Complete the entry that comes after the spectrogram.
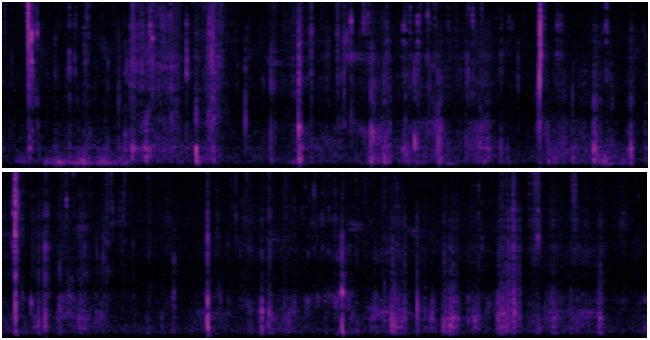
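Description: A person biting and chewing dry edible clay and chalk close to a clip-on microphone: irregular sharp crunches scattered among softer chewing.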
